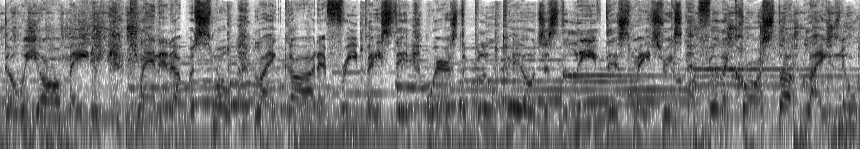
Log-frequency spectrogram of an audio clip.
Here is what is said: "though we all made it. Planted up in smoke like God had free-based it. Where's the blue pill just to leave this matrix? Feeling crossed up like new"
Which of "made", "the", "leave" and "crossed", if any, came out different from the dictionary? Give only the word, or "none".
none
